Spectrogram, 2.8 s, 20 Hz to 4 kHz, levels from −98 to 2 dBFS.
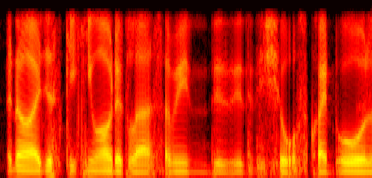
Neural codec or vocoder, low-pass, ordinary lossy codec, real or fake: none; 3.6 kHz; none; real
